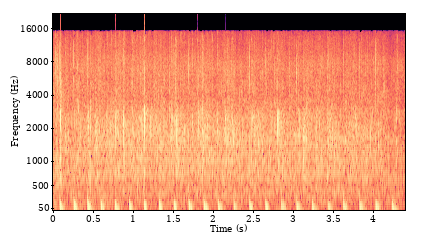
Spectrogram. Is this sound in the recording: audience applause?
yes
